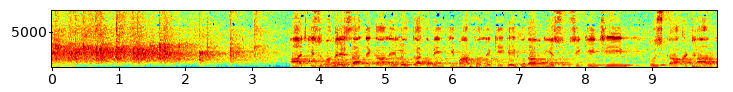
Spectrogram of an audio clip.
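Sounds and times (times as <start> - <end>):
loud applause from audience: 0.0 - 3.2
speech: 3.6 - 9.9.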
